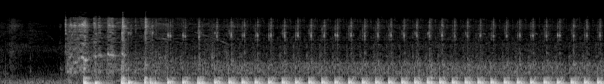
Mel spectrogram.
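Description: Royal Enfield single-cylinder engine starting about a second in and settling into an even idle of exhaust thumps, about eight a second. A faint high whistle rides on the pulses from the turbo-whistle insert fitted inside the silencer.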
